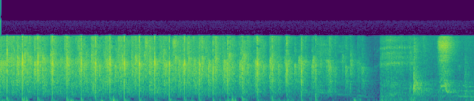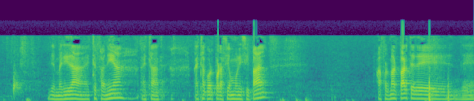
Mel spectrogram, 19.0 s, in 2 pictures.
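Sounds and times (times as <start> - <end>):
audience applause for new councillor: 0.0 - 7.5
speech: 10.5 - 15.0, 17.0 - 18.9.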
